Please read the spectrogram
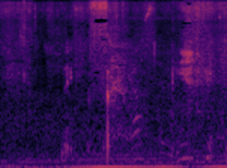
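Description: Hushed whispering voices over a steady low hum, which swells a little in the middle.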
